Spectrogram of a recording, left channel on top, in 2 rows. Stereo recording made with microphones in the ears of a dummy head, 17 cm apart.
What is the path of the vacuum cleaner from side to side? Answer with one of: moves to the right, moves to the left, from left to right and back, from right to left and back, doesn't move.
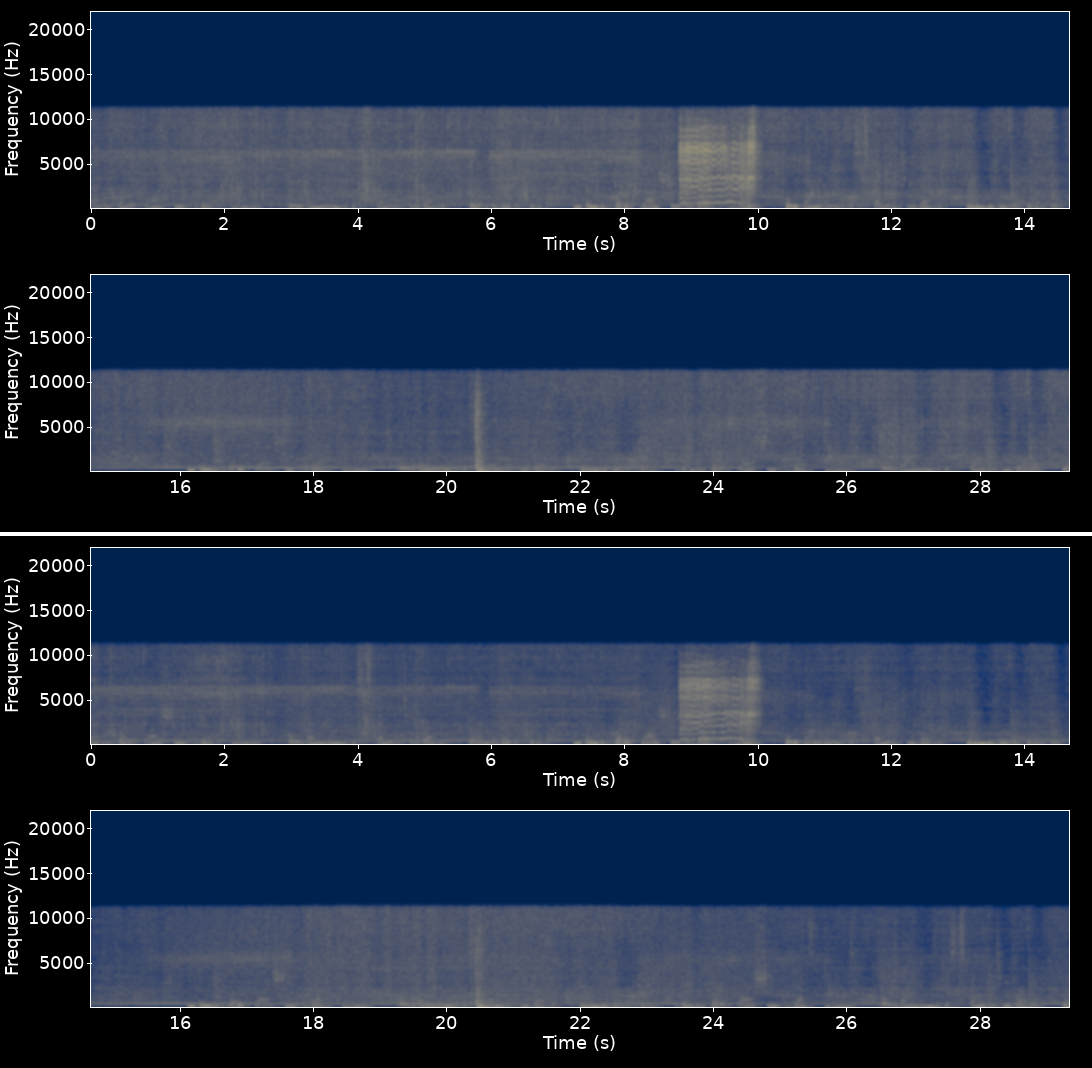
from left to right and back.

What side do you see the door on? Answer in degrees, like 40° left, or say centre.
30° left.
